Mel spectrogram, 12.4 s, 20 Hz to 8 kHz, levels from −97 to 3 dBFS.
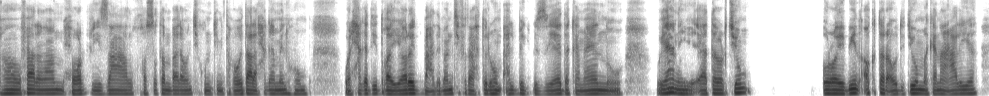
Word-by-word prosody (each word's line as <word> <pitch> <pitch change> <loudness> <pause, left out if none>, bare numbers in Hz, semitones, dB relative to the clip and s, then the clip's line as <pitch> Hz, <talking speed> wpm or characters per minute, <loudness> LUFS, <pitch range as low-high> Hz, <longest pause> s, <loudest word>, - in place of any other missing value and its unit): آه، 110 - -6
هو 115 -1 +3
فعلًا 120 +1 +2
عمل 115 -2 0
حوار 105 +2 0
بيزعّل، 105 -1 -3
خاصّةً 105 0 -4
بقى 105 0 -1
لو 105 0 -2
أنتِ 110 +3 -5
كُنتِ 100 -1 -7
متعوِّدة 100 +3 -1
على 105 -3 +1
حاجة 110 +2 -4
منهم، 105 -1 -2 0.5
والحاجة 110 +1 0
دي 115 +2 -2
اتغيّرت 105 +2 +4
بعد 95 -3 -4
ما 105 +2 -2
أنتِ 115 +1 0
فتحتِ 110 -5 -4
لهم 110 0 +1
قلبكِ 110 0 -4
بزيادة 100 +3 -1
كمان، 105 +1 0
و 95 - -4 0.4
ويعني 115 -4 +2
اعتبرتيهم 115 +6 +1 0.9
قُريبين 115 +2 +5
أكتر - - 0
أو 95 - 0
أدّيتيهم 115 +3 +2
مكانة 105 +1 -1
عالية، 115 +5 0
105 Hz, 170 wpm, -24 LUFS, 105-115 Hz, 0.9 s, قُريبين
